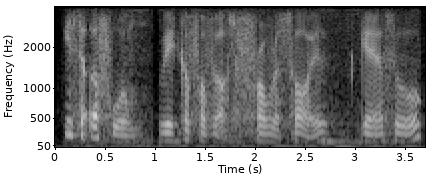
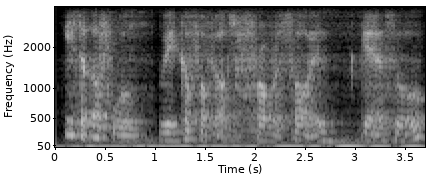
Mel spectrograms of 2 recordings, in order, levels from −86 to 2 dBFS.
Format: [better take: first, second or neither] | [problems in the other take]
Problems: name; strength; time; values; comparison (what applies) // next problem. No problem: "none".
first | room echo; dies away in 0.3 s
